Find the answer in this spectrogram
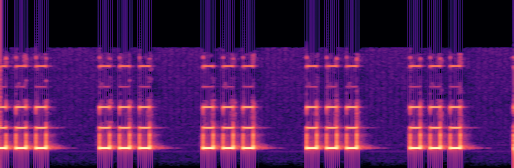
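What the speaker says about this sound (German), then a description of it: "Mit dem Soundmodul wird aus der Uhr ein Wecker." A microcontroller sound module sounds an alarm-clock signal: loud, high electronic beeps in quick triplets, repeating about once a second, with no voices.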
